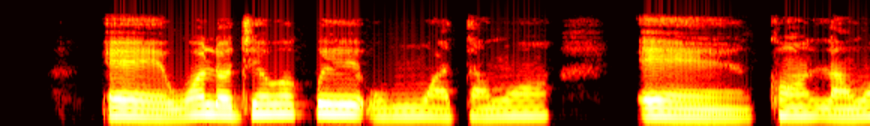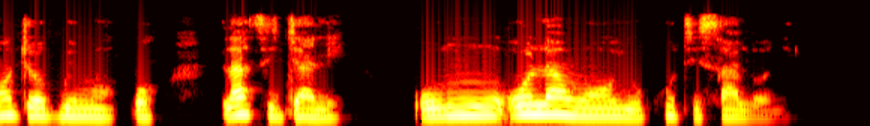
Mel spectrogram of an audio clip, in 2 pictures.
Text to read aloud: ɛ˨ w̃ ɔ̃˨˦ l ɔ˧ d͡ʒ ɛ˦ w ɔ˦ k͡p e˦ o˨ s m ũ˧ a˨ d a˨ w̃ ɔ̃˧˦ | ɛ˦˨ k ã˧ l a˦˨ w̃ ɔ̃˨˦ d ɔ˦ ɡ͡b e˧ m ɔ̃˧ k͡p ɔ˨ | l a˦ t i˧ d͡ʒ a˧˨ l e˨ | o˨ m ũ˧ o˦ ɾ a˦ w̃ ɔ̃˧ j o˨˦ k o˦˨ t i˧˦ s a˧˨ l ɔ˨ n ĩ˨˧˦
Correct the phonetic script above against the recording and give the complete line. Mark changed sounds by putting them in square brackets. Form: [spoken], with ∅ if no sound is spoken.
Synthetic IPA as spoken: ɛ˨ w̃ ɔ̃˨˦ l ɔ˧ d͡ʒ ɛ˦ w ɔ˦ k͡p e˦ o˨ [∅] m ũ˧ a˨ [t] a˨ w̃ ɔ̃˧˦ | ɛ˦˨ k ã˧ l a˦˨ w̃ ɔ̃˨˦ [d͡ʒ] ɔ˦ ɡ͡b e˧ m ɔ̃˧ k͡p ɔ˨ | l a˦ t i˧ d͡ʒ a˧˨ l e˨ | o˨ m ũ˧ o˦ [l] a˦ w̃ ɔ̃˧ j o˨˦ k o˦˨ t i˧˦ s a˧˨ l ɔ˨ n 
